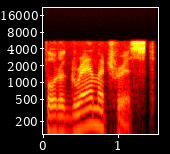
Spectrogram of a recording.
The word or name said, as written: photogrammetrist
